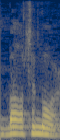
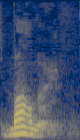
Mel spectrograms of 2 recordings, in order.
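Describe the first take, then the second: First: It is said the standard, full way. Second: It is said the local Baltimore way.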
